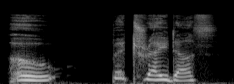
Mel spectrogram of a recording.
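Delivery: weak, feeble, high failing croak. A dying rebel leader asks Barandas, who leans close to him, in a weak croak. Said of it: "he croaked weakly".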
